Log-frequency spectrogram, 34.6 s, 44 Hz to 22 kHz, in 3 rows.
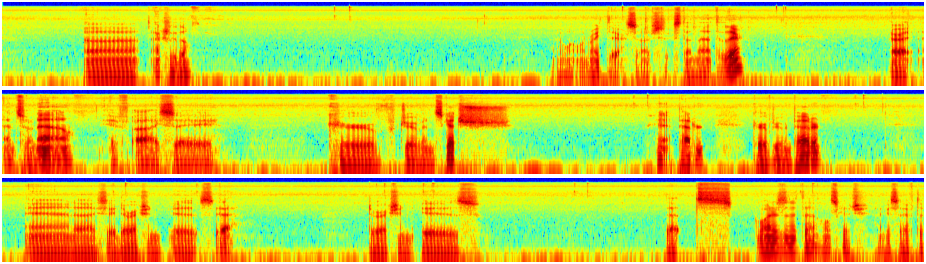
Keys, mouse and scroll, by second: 1.8 Escape, 2.4 l, 4.1 click, 7.6 click, 8.0 Escape, 8.2 Escape, 8.5 middle click, 9.3 middle click, 9.3 scroll down 1, 11.3 r, 19.4 click, 22.2 click, 24.4 click, 25.5 click, 27.8 click, 28.3 click, 30.2 click, 33.0 click.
